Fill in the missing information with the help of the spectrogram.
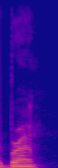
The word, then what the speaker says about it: Braun: But I read it as Braun, but when I see documentaries and watch some things, and people refer to it, say it differently, pronounce it differently. So, Brown.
